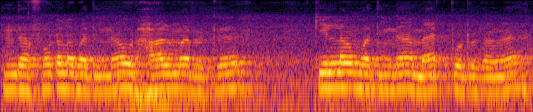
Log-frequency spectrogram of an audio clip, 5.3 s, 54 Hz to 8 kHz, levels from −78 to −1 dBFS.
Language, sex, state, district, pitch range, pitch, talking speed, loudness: Tamil, male, Tamil Nadu, Namakkal, 145-155 Hz, 145 Hz, 135 wpm, -14 LUFS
